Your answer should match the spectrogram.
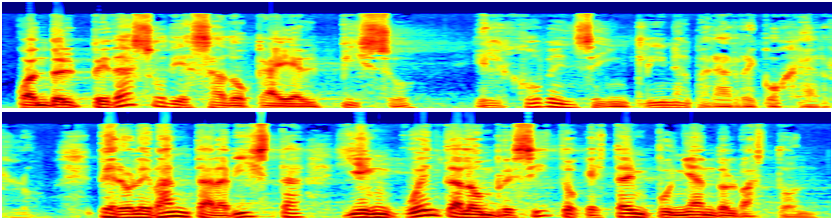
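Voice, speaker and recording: A man's voice: on the low side, very animated, brisk, few pauses, breathy edge, big-room sound. A man narrating a children's fairy tale, phrasing it carefully and dramatically. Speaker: storybook narrator.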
